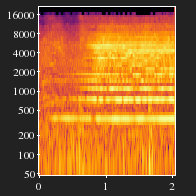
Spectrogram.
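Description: Train horn sounding one long, steady blast that starts just after the beginning and grows louder, over the low rumble of passenger coaches rolling past.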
